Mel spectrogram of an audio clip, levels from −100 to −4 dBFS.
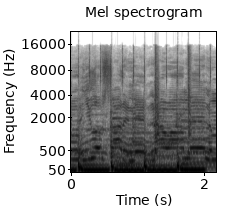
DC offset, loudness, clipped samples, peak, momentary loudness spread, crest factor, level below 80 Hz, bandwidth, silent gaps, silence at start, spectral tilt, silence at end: under 0.1%; -9 LUFS; 0.5%; 0 dBFS; 1 LU; 6 dB; -8 dBFS; 15.5 kHz; none; 0 s; -5 dB/octave; 0 s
